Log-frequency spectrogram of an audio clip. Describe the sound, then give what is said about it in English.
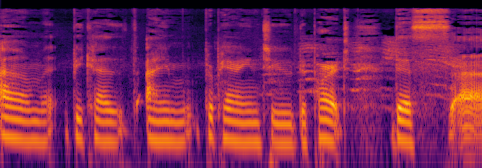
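A woman talks steadily at home while her young grandchildren chatter and whine underneath, with a brief high-pitched squeal near the end. “And uh, you may hear my grandchildren in the background because this woman has been at home packing, packing, packing”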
